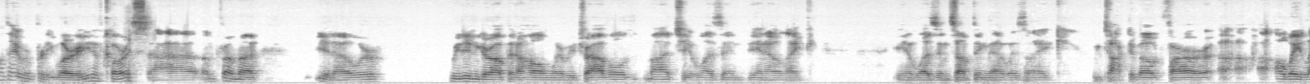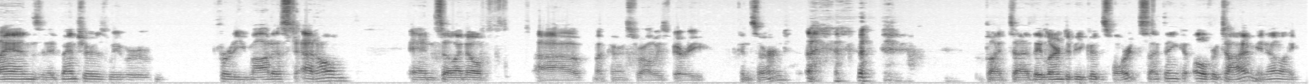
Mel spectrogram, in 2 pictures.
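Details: Adult who has stuttered since early childhood: stuttering.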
